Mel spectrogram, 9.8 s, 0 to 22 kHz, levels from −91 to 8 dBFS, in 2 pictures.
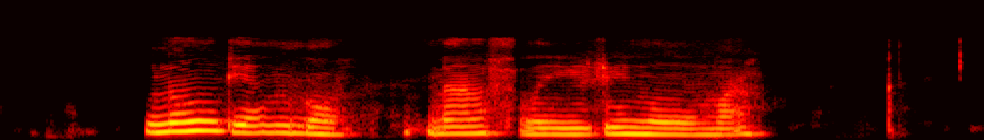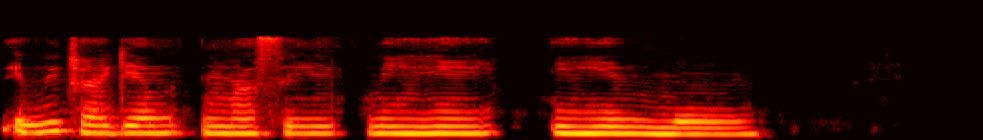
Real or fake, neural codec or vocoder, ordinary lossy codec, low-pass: fake; codec, 24 kHz, 1 kbps, SNAC; none; 7.2 kHz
